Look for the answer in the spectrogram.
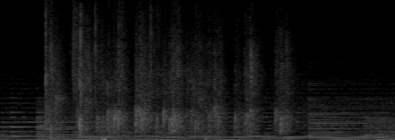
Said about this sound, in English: Clap your hands, church.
